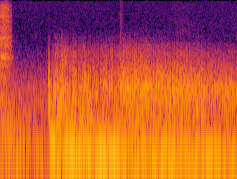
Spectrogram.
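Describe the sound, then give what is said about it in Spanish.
A heavy cannon blast booms out suddenly, its deep low rumble rolling on and lingering for nearly two seconds, with no voices; the first shots of artillery batteries set up to attack the Trocadero fort in the marshes near Cádiz. “Son los primeros tiros de las baterías que se han armado para atacar al turocardero.”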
